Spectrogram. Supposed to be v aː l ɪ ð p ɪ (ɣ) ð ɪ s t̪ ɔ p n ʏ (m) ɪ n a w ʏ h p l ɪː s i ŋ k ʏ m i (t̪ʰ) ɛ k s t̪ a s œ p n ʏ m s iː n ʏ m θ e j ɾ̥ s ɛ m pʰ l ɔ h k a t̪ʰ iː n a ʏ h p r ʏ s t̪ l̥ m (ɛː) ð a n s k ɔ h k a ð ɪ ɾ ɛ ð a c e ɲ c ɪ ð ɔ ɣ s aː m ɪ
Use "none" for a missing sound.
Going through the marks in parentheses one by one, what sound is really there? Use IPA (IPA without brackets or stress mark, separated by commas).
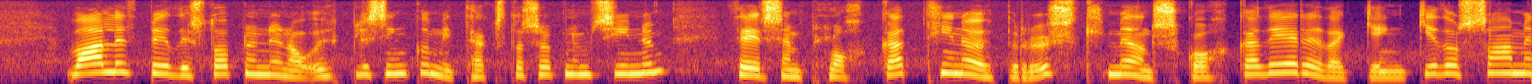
ɣ, n, t̪ʰ, ɛː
